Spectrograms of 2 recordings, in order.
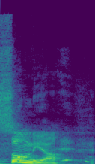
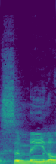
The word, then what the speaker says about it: Somnia: with the lovely beck i'm not going to say it wrong like i did last year it's insomnia and i called it samina last year you can find that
